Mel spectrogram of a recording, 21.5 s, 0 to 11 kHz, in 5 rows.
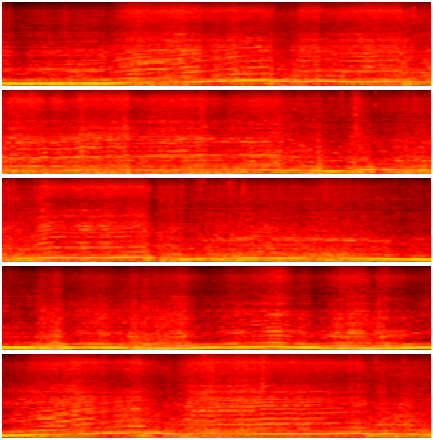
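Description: Peugeot 306 Group A rally car's four-cylinder engine heard from inside the cabin, revving hard and repeatedly climbing and dropping in pitch as it accelerates, changes gear and lifts for corners.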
